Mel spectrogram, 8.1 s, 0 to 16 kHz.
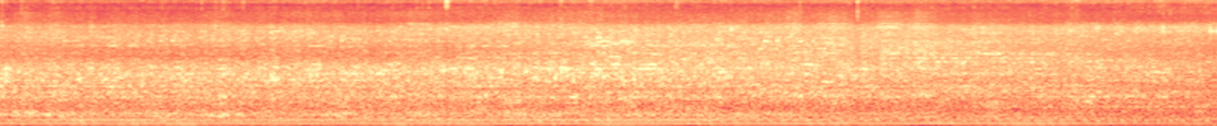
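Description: A tractor working a GL467 rotary tiller on a farm in Polesia gives a steady, close, continuous engine drone with broadband rumble and no letup.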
